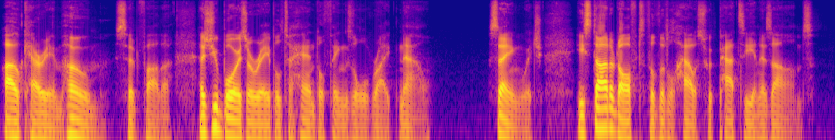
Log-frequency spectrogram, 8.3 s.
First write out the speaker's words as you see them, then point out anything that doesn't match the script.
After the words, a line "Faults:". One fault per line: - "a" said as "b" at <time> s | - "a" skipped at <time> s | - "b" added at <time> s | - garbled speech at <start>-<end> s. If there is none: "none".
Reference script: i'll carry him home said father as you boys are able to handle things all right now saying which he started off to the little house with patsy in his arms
i'll carry him home said father as you boys are able to handle things all right now saying which he started off to the little house with patsy in his arms
Faults:
none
